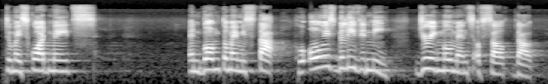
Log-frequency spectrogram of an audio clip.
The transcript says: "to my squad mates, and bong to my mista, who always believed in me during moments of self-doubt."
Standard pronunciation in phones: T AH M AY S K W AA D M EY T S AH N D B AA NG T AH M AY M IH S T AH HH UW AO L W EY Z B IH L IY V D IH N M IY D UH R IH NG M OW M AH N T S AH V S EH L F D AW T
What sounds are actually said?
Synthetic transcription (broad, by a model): T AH M AY S K W AA D M EY T S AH N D B AA NG T AH M AY M IH S T AH HH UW AO L W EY S B IH L IY V D IH N M IY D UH R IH NG M OW M AH N T S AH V S EH L F D AW T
